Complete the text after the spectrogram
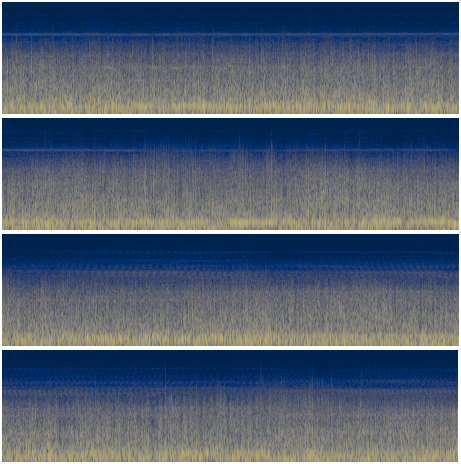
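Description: The electric motor and propeller of a radio-controlled model plane whine from on board, changing pitch with the throttle.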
